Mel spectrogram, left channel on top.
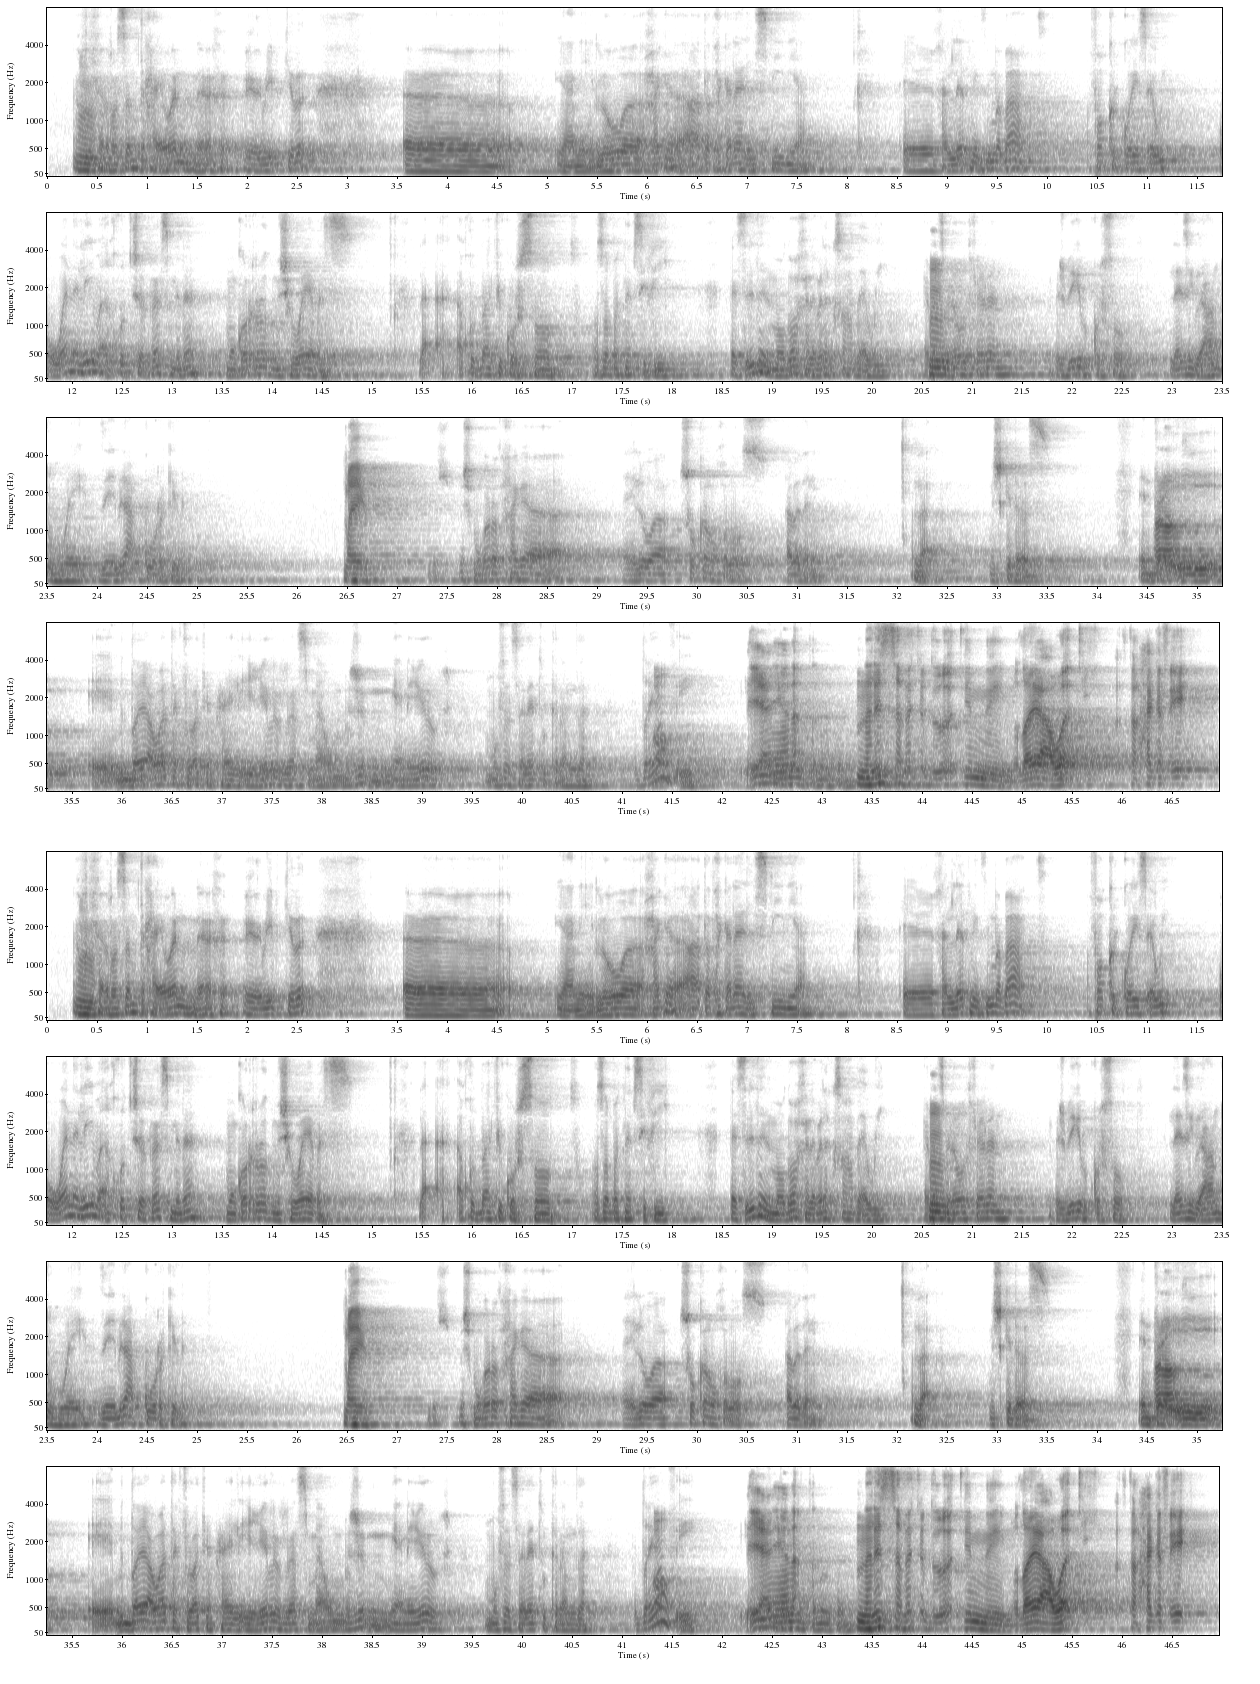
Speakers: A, on the right; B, on the right.
A: <laughs>
B: مم.
A: رسمت حيوان <laughs> غريب كده آه يعني اللي هو حاجه قعدت اضحك عليها لسنين يعني آه خلتني فيما بعد افكر كويس قوي هو انا ليه ما اخدش الرسم ده مجرد مش هوايه بس لا اخد بقى فيه كورسات اظبط نفسي فيه بس لازم الموضوع خلي بالك صعب قوي الرسم
B: مم.
A: دوت فعلا مش بيجي بالكورسات لازم يبقى عنده هوايه زي بيلعب كوره كده
B: ايوه
A: مش مش مجرد حاجه اللي هو شكرا وخلاص ابدا لا مش كده بس انت
B: اه
A: ايه, إيه بتضيع وقتك في الوقت الحالي غير الرسم او مش يعني غير المسلسلات والكلام ده بتضيعه
B: آه.
A: في ايه ايه
B: يعني
A: اللي انت ممكن
B: انا
A: تعمله تاني
B: انا لسه فاكر دلوقتي اني بضيع وقتي اكتر حاجه في ايه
